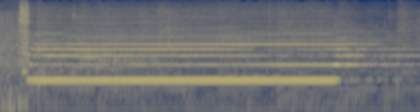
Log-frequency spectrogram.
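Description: Sports-hall horn sounding one long, steady tone for about three seconds, the signal for the end of the match.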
